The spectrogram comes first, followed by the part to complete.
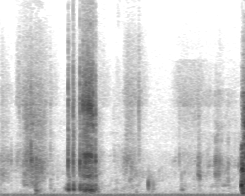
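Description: A car engine idling as a low steady hum inside the cabin, with brief rustling and scraping noises on top, the loudest a little under a second in.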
